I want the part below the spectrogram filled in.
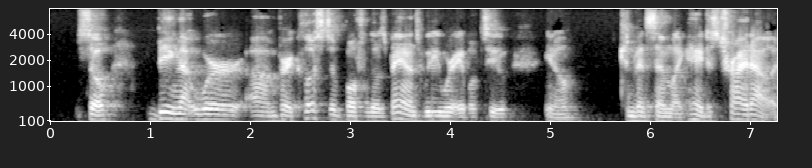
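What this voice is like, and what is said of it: Hoarse, strained voice with throat-clearing. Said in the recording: “<clears throat> sorry, I'm losing my voice here.”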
